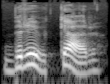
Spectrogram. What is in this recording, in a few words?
"brukar", Swedish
